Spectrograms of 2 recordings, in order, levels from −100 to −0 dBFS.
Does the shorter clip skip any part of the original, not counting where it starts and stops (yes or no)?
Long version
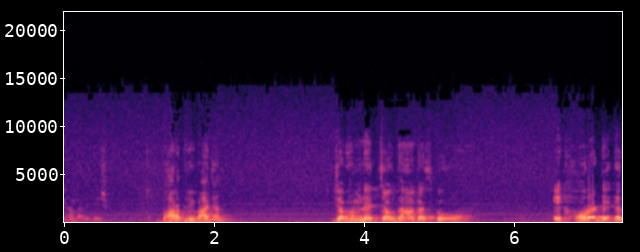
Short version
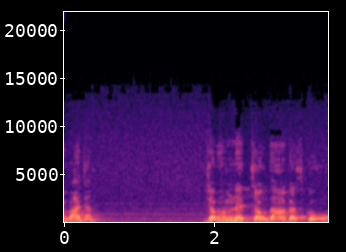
no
